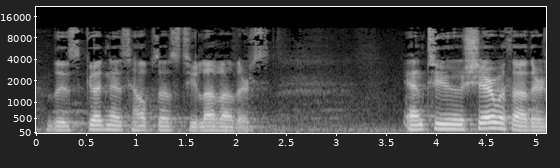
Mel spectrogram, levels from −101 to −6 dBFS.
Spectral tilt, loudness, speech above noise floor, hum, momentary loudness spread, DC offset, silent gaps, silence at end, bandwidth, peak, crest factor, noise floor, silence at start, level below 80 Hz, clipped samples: -5 dB/octave; -25 LUFS; 26 dB; none; 11 LU; under 0.1%; none; 0 s; 11.5 kHz; -6 dBFS; 20 dB; -51 dBFS; 0.1 s; -58 dBFS; under 0.1%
